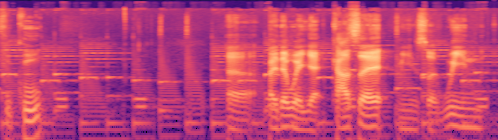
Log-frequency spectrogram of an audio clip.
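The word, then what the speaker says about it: 風: Kaza fuku uh by the way kaz means wind. It's the Japanese word for street is Japanese word for wind. Kaz unexented and so Kaza Fuku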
